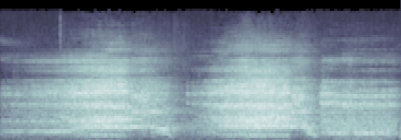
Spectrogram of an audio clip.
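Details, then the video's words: Howler monkeys in Central American rainforest roar in two big swelling waves of rough, throaty howling, rising to a loud peak and falling away, with a weaker third surge. "Rainforest Howler Monkeys Sounds"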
